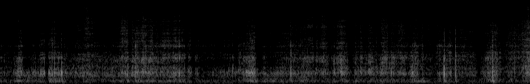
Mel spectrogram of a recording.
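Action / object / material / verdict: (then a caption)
scrape / flat wooden board scratched with fingernails / wood / none. Long pink nails scratch and rub across a flat, light, solid wooden board. The result is a steady, dry scraping texture with a mid-range tone around 500 Hz, broken by brief sharper ticks where the nails catch the grain.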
